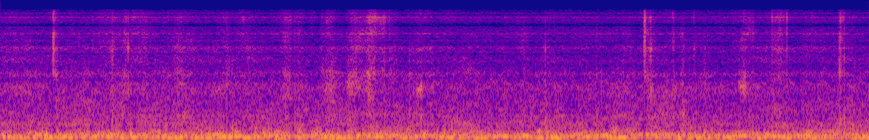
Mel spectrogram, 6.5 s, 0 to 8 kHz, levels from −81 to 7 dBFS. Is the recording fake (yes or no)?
yes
